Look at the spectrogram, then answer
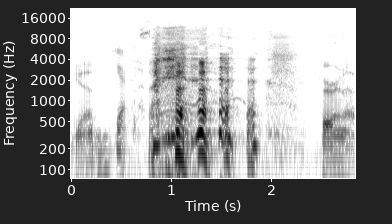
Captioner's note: both laugh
